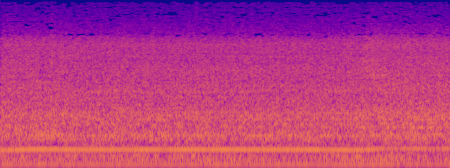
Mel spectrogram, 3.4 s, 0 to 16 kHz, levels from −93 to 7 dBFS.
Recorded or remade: recorded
